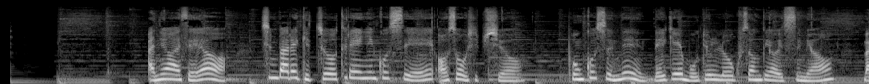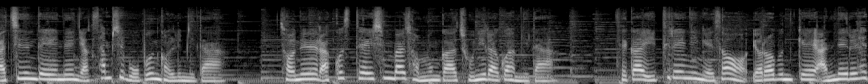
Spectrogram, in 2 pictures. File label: 韩语 Korean Female Native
